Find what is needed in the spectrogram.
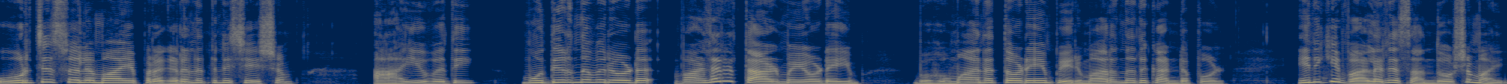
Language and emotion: Malayalam, happy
